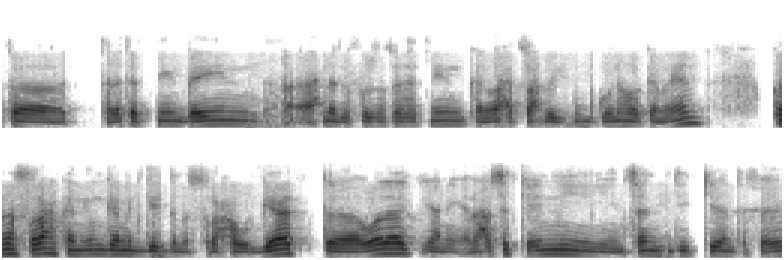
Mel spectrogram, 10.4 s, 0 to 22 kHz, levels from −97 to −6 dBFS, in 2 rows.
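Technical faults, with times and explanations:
1.63–1.92 s, 3.71–3.88 s, 6.21–6.29 s, 9.57–9.68 s, VoIP packet loss concealed by the speech codec: the decoder stretches the last sound into a fading buzz, worst at 1.63 s, where about 200 ms of gaps are scattered.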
